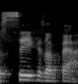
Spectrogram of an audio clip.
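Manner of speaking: ordinary delivery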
